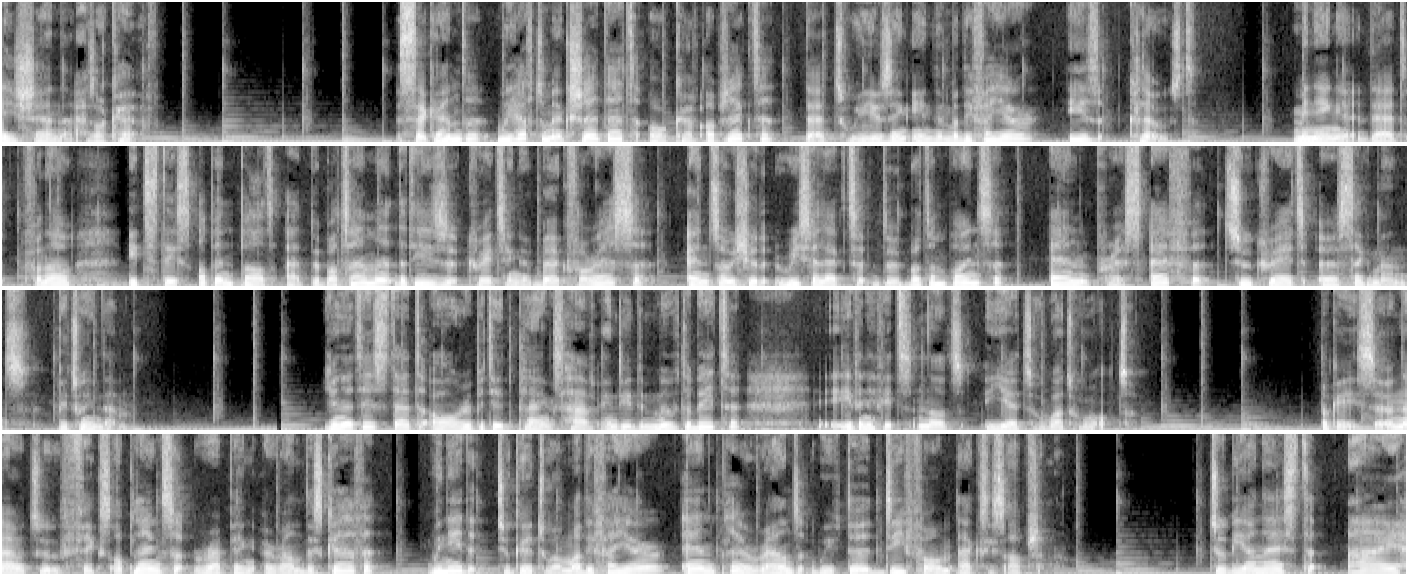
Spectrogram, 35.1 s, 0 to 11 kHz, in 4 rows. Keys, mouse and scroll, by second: 0.0 n, 2.5 scroll up 1, 2.5 shift+middle drag, 5.3 click, 5.7 click, 8.8 click, 13.4 Tab, 14.1 click, 15.6 f, 17.3 shift+middle click, 17.6 scroll down 1, 17.7 shift+middle click, 18.0 Tab, 29.7 click, 31.9-35.1 drag.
